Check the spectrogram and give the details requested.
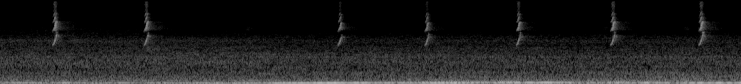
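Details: Juvenile noisy miner at Petrie Creek in Nambour: a run of seven piercing downslurred squeaks, unevenly spaced roughly a second apart, with constant low traffic hum behind.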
